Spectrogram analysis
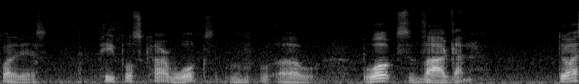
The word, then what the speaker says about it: Volkswagen: Yeah, actually, if you pronounced it in German, I think it would be the V's are W and the W's are V, so it'd be Volkswagen.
